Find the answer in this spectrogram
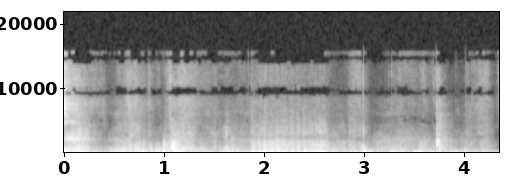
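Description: Soft rustling and a few light knocks as a person shifts her body on the floor close to the microphone.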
